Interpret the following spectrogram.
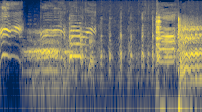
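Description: Bird calls: a run of short, overlapping clucking calls, louder about three seconds in.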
